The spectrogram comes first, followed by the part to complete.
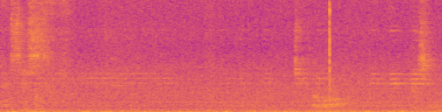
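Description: A constant, uneven low rumble, with a man's voice heard briefly about three seconds in.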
